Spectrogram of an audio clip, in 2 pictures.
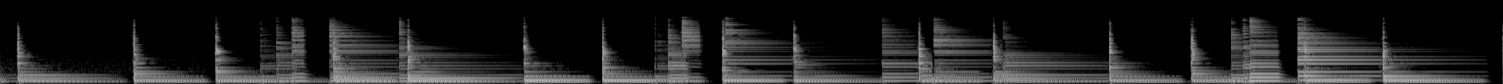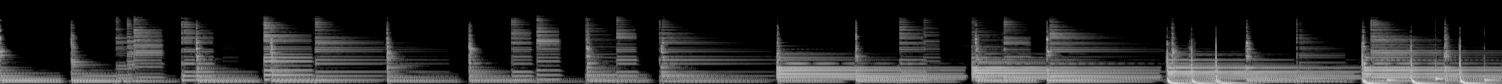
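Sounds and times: plucked guitar notes: 0:00.0 - 0:30.0.

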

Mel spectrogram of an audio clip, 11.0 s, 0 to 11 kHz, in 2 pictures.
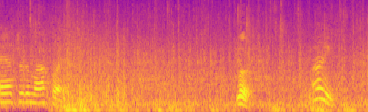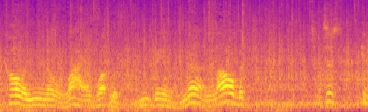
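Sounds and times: background hiss: 0:00.0 - 0:11.0
low rumble: 0:00.5 - 0:10.1.

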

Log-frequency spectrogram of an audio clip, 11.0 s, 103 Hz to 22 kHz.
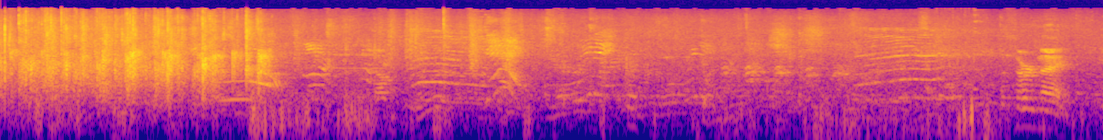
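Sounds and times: murmur of crowd voices: 0:00.0 - 0:11.0
children's voices: 0:02.1 - 0:10.2.

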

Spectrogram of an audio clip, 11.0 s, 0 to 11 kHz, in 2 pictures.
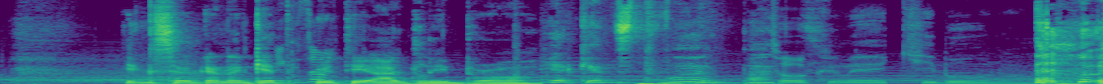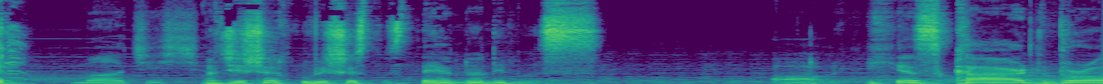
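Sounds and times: man coughing: 0:05.2 - 0:05.8.

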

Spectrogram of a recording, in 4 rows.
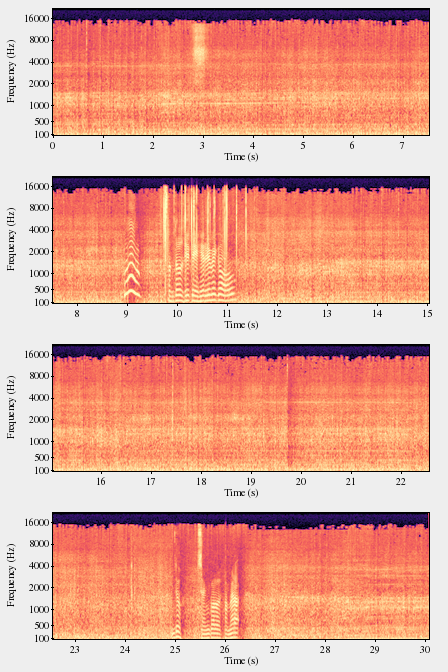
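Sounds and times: scooter engine running: 0:00.0 - 0:25.4
wind and road noise: 0:00.0 - 0:30.0.

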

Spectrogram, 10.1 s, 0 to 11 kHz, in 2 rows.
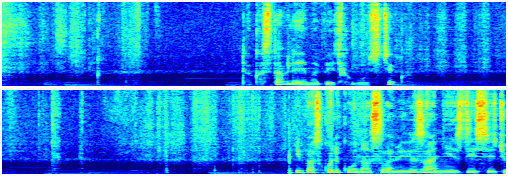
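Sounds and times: faint rustles of handling: 0:00.0 - 0:01.6, 0:02.7 - 0:09.0.

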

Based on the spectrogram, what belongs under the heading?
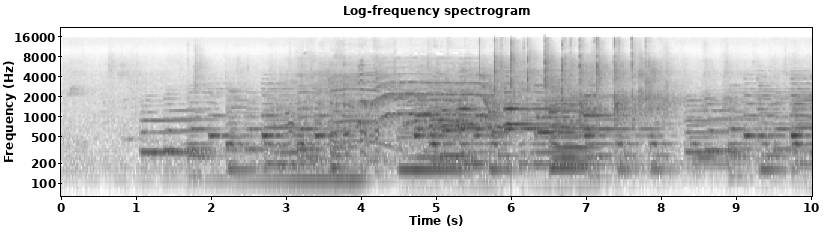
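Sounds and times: piano playing lively tune: 0:00.8 - 0:10.0.

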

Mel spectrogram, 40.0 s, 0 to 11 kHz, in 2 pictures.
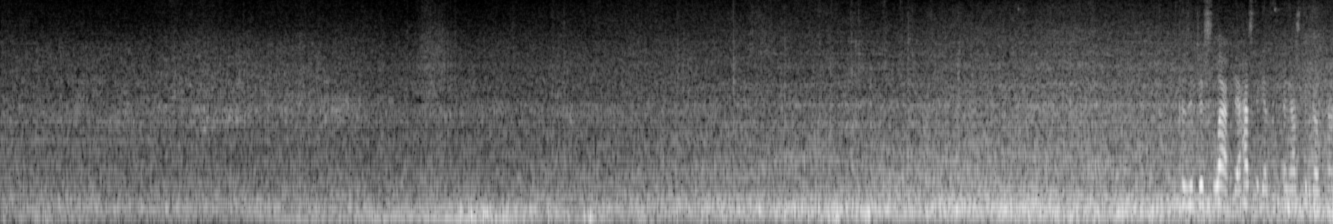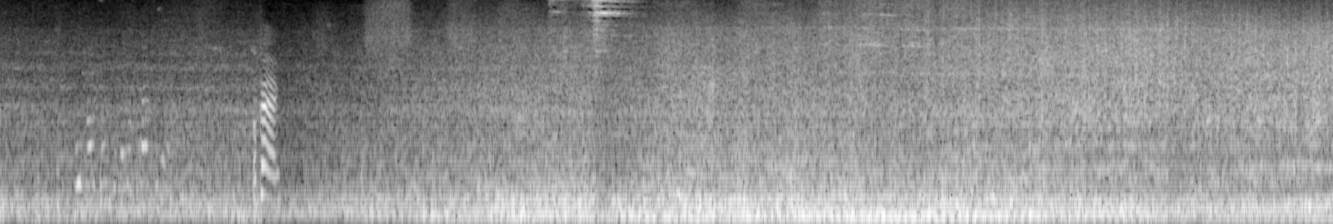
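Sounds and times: train rumbling past: 0:00.0 - 0:40.0.

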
